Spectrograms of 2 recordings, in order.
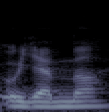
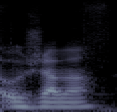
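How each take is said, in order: First: The middle consonant is a 'y' sound. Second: The middle consonant is a French 'j' sound. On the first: The speaker calls it right. "je le prononce euh, en latin. Le J en latin, ça c'est Ya" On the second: The speaker calls it wrong. "et pas Ojama"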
